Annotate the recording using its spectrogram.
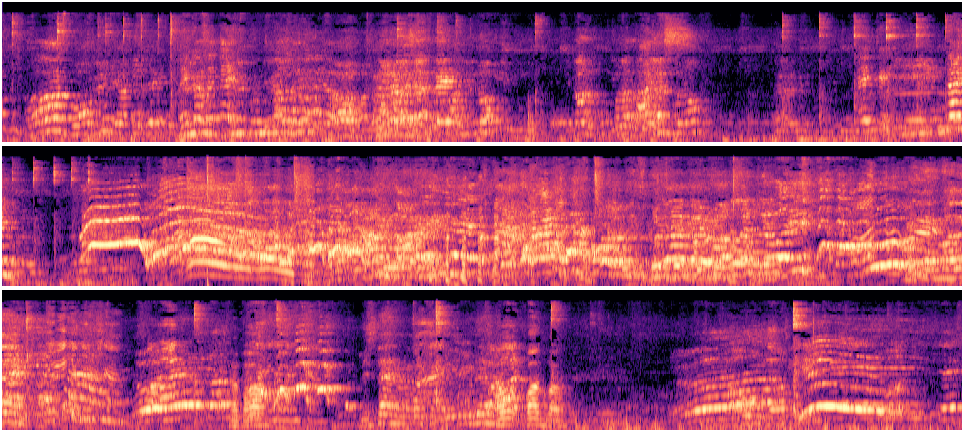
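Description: A group of teenage boys talk and cheer excitedly close by.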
